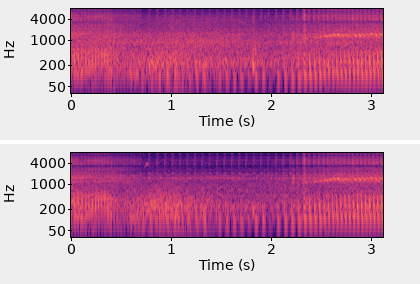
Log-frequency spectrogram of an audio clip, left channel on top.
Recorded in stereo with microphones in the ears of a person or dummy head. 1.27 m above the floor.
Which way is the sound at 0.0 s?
5° left (ahead or behind).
